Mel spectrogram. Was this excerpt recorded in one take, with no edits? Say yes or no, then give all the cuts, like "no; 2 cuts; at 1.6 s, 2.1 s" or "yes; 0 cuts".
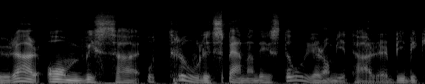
yes; 0 cuts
